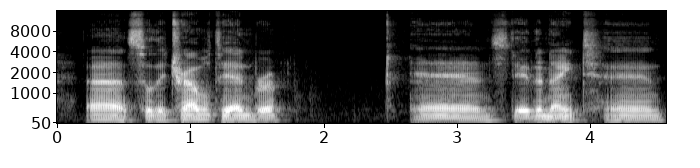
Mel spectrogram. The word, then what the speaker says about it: Edinburgh: just letting you know it's pronounced Edinburgh it's not Edinburg and uh you know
